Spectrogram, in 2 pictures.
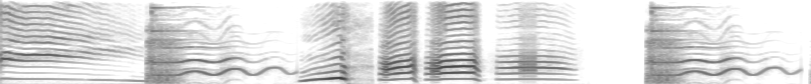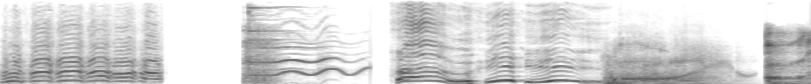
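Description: A rapid string of cartoon sound effects: a falling whistle, then several wobbling boings and short pitch-bending toots one after another, ending in a noisy swoosh.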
